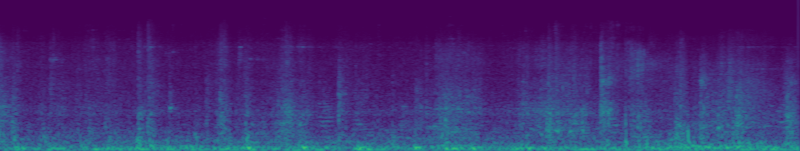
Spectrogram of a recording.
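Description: Hard-shell rolling suitcase wheels rumbling along a jet bridge floor, with footsteps and irregular clacks throughout.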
